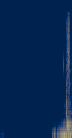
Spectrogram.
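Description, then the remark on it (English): After a moment of silence, a single short slurp of a drink through a straw, a brief wet sucking noise with no one talking. “Just got some water, gonna take a sip of my coffee with my straw.”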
